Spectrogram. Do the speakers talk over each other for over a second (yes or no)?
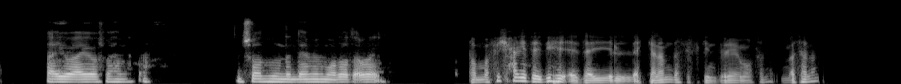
no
